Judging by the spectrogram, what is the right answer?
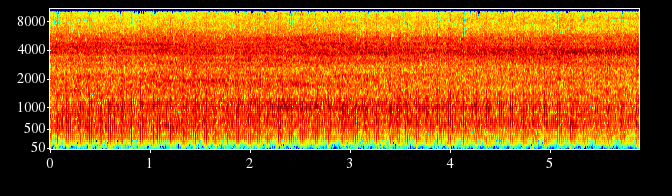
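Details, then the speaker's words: Lawn Boy 8241 two-stroke mower from 1984 with blade brake clutch, running with no blade load. Fast, even buzz with steady rapid firing and no misses or surging. Healthy, normal. "que sound when you when it starts up and that it's uh the engine doesn't have a load on it if you listen to any of the other videos on YouTube you'll notice that has a different sound"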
